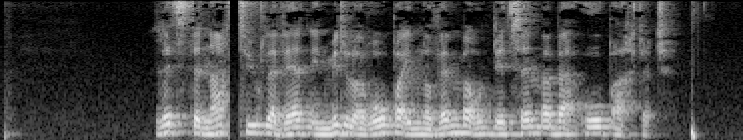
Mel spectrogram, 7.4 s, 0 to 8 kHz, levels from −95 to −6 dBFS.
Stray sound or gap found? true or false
true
